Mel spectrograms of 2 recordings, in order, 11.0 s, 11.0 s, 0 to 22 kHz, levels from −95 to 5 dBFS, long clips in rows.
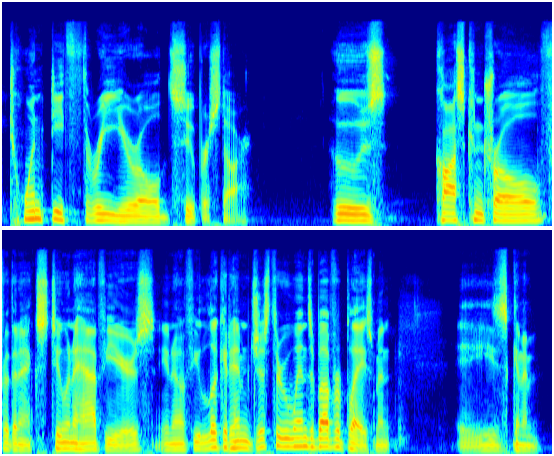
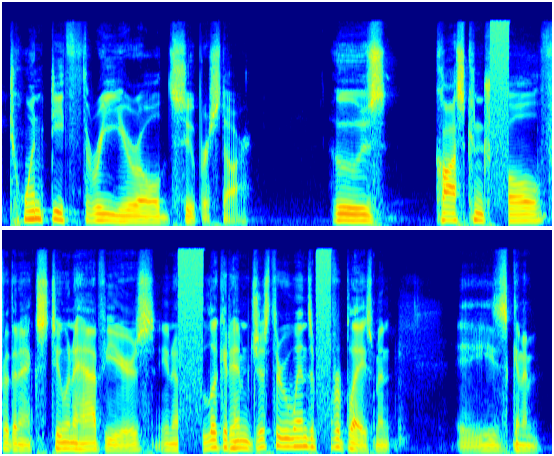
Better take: first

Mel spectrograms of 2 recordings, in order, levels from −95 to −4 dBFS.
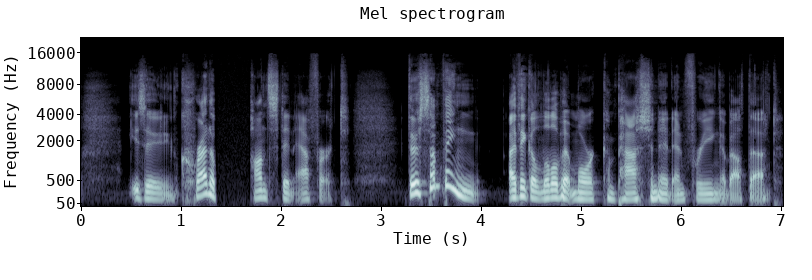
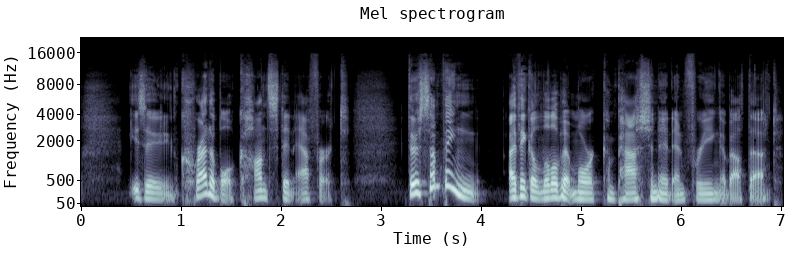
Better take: second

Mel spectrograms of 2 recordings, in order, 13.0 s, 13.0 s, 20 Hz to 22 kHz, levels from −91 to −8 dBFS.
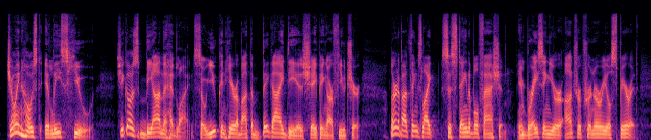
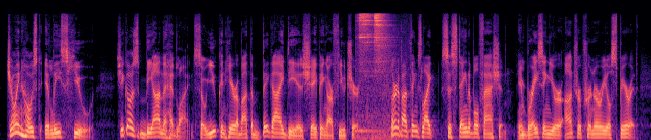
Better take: first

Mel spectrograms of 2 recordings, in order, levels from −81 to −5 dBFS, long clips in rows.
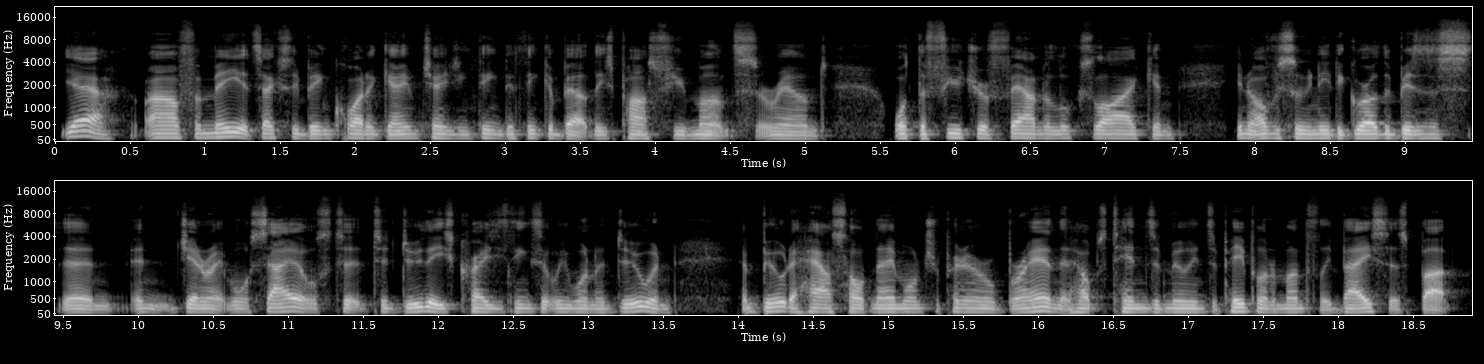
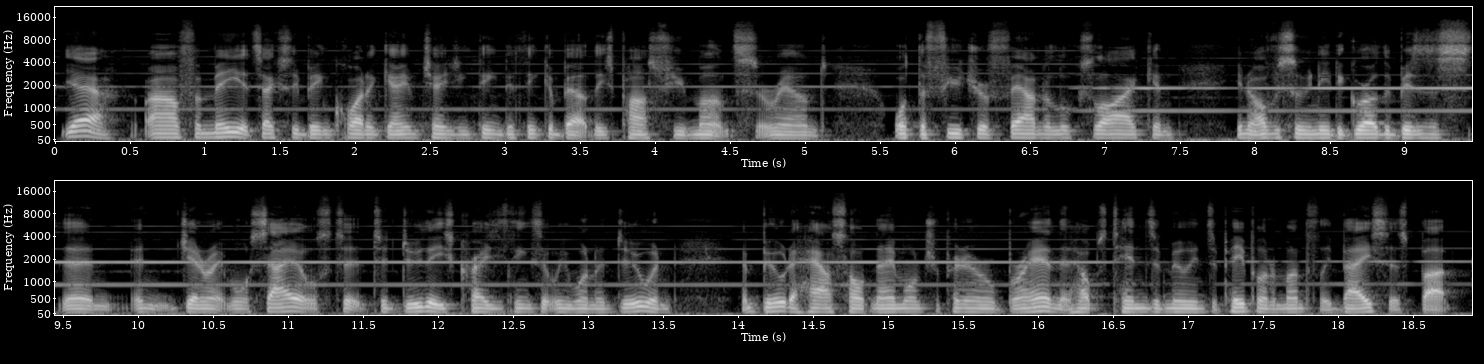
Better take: first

